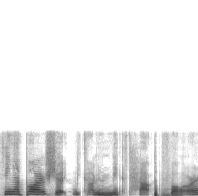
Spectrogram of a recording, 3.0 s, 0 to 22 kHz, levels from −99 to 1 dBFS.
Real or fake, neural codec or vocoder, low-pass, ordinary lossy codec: fake; codec, 16 kHz in and 24 kHz out, 0.6 kbps, FireRedTTS-2 codec; 7.2 kHz; none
